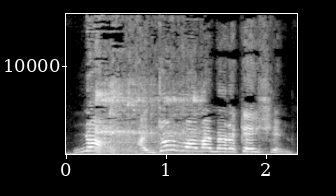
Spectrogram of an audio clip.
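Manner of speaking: ordinary talk, nothing marked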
